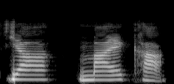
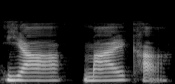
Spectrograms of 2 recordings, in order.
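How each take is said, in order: First: Jamaika with a Y sound, Yamaika, slowly; German Jamaika. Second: Jamaika with a Y sound, drawn out slowly; German Jamaika. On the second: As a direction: say Jamaika carefully, J as Y. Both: Shown as a demonstration. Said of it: "German J is like a Y".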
